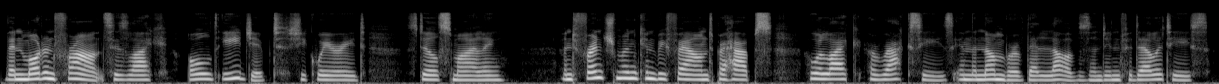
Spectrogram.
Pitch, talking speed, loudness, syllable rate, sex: 225 Hz, 145 wpm, -17 LUFS, 4.3 syllables/s, female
